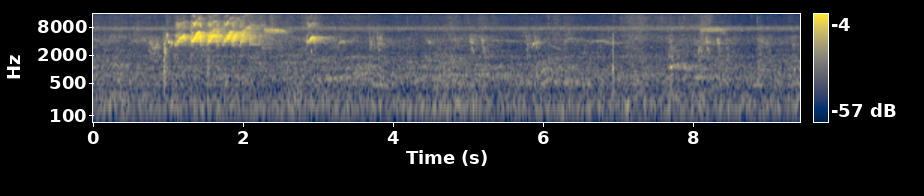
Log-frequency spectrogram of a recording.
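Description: Small birds chirping: a quick run of high chirps about a second in, then scattered single chirps over a steady background hiss, with one sharp click near the end.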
